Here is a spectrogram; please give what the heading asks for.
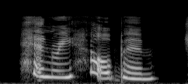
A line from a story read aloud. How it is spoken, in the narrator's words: sobbed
